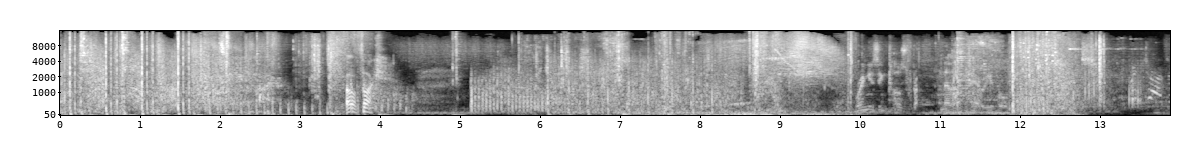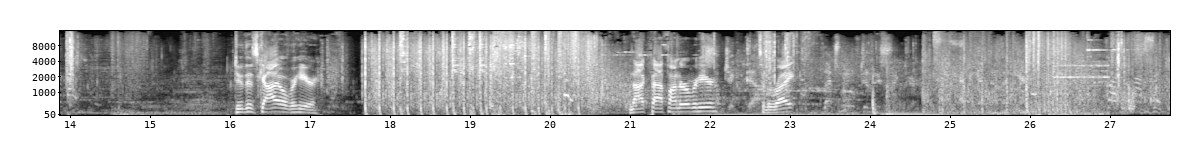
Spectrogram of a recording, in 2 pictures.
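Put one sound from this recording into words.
Gunfire crackles in rapid bursts from a game.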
